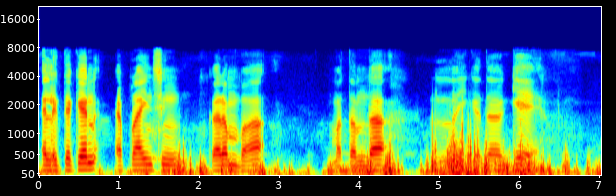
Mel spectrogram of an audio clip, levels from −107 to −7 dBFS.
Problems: background sounds at intervals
